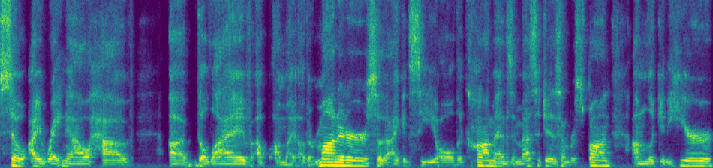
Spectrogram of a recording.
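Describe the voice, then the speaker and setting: Speaking at a fairly slow pace, a man holds a medium pitch and fairly even intonation. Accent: American. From New Jersey, US East Coast. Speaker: keynote speaker. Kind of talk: interview. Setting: live video stream. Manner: halting, with repeated words and fillers.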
